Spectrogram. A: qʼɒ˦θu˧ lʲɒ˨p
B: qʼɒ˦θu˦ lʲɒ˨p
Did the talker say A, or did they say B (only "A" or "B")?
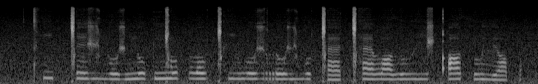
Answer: A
